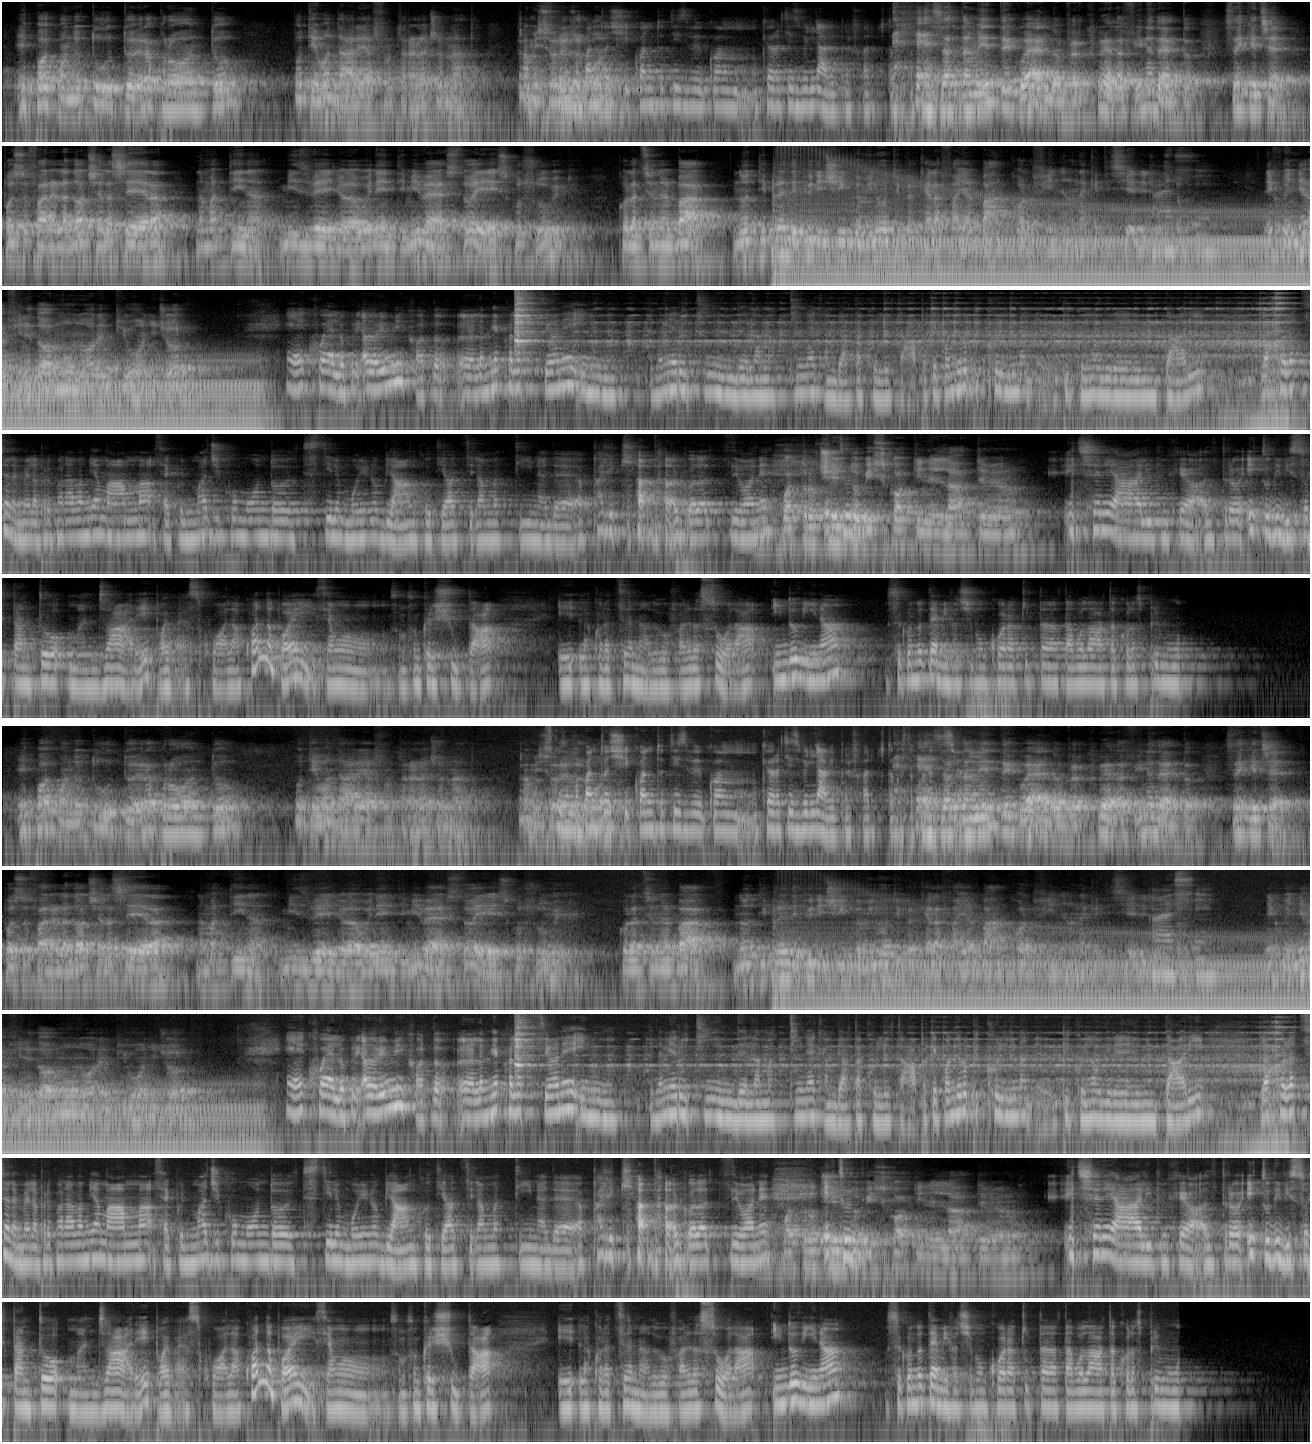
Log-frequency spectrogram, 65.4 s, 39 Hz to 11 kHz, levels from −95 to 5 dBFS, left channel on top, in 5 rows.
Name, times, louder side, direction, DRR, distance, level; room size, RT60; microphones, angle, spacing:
voice 1, 0.1-2.4 2.9-4.8 5.2-6.2 8.9-18.8 19.2-24.9 25.7-28.1 46.7-49.5 62.0-62.2, left 1 dB, 85° left, 1.0 m, -31 dB
voice 2, 5.4-10.0 18.6-18.7 24.5-25.3 28.6-48.2 49.8-64.1, right 4 dB, 45° right, 0.4 m, -30 dB
sound 1, 20.8-28.8, left 1 dB, 50° left, 0.7 m, -35 dB
sound 2, 31.3-39.1, right 2 dB, ahead, 0.7 m, -34 dB
15.0 x 7.0 x 2.5 m
head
